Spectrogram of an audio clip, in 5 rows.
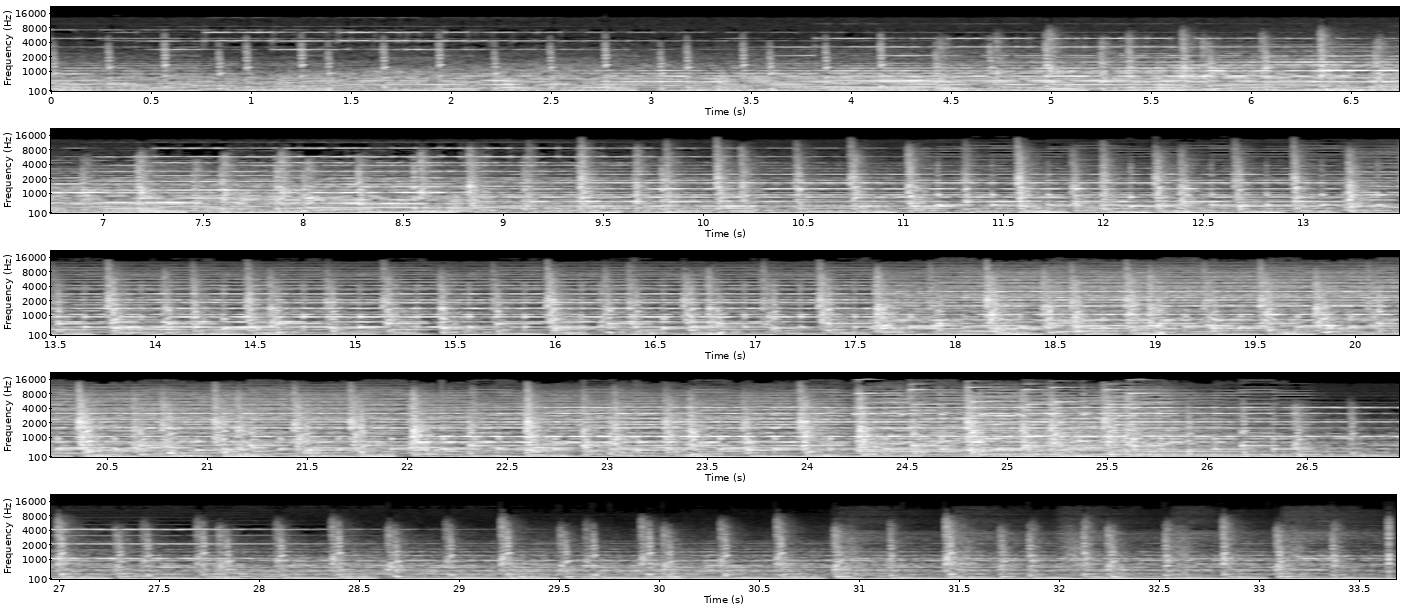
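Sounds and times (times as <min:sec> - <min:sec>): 
world music beats: 0:00.2 - 0:33.6.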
